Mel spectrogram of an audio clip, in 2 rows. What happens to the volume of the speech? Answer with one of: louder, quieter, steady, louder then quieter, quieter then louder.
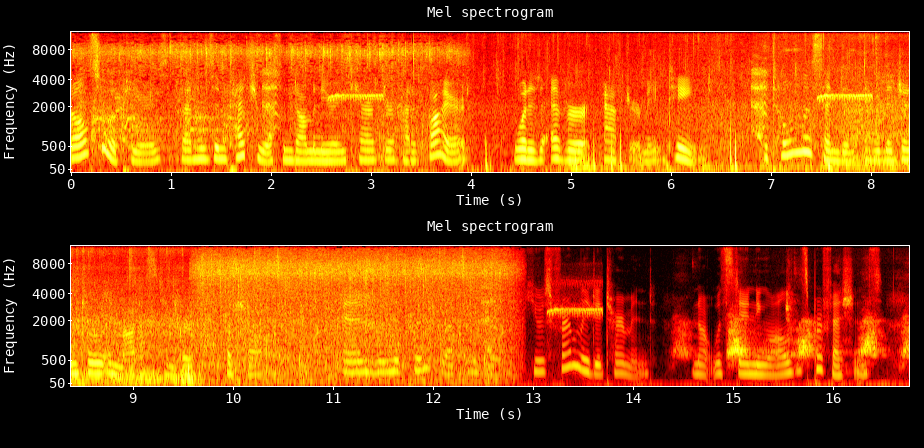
quieter.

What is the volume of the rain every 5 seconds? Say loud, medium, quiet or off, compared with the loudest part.
medium, loud, loud, off.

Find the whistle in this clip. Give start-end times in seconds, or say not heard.
1.9-3.1, 6.8-8.1, 12.4-13.7.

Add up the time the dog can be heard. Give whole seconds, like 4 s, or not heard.
4 s.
